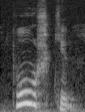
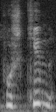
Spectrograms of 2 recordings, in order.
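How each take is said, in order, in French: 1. Le nom est prononcé avec la prononciation russe. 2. Le nom est prononcé avec la prononciation française. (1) "on allonge le ou" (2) "Et vous dites Pushkin, non"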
